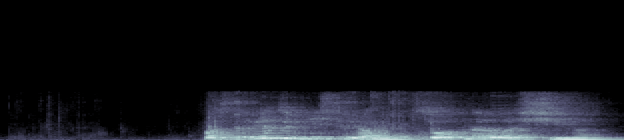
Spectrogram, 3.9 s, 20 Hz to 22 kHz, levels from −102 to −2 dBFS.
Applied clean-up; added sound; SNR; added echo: neural separator model SepFormer DNS4.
